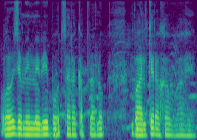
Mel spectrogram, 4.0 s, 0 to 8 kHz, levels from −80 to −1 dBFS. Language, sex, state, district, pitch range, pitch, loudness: Hindi, male, Arunachal Pradesh, Papum Pare, 115-125 Hz, 125 Hz, -16 LUFS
